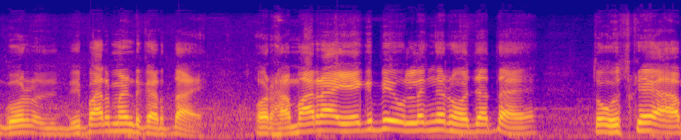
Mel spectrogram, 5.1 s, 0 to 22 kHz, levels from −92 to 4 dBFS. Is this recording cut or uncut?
uncut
